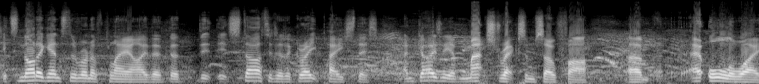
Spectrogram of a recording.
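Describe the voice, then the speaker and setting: Crowd noise sits behind a man talking at a fairly quick pace. His pitch is fairly high, with ordinary variation. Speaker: football radio commentator. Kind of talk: live football radio commentary.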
